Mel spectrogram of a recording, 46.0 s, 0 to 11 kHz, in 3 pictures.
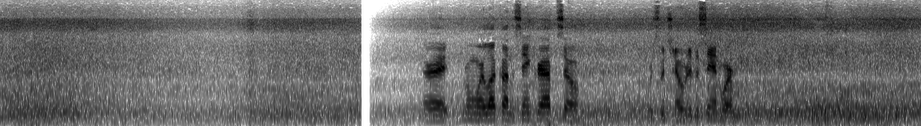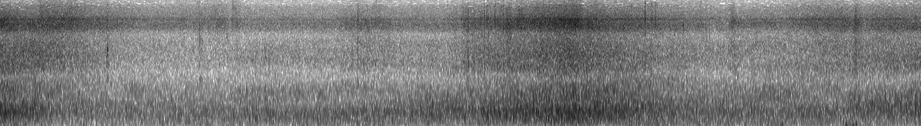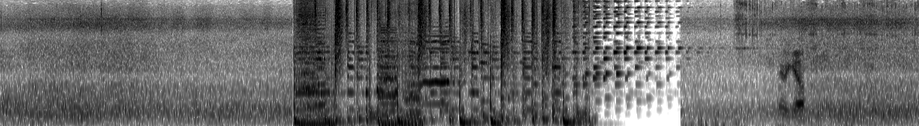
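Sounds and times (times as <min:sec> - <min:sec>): ocean surf breaking: 0:00.0 - 0:40.8, 0:42.0 - 0:46.0.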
